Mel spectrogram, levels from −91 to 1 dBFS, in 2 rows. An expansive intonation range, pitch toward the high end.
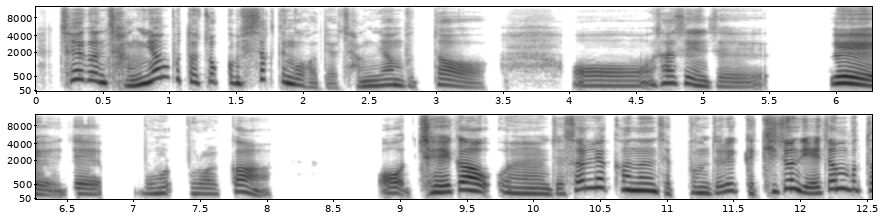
Yes: wide, 7.9 semitones; high, 205 Hz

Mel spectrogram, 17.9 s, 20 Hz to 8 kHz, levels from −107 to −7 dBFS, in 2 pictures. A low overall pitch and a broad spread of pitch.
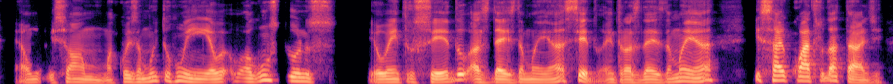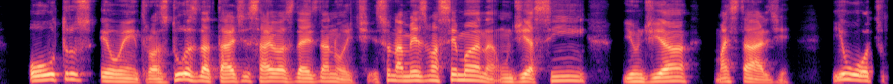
Yes: low, 125 Hz; wide, 6.5 semitones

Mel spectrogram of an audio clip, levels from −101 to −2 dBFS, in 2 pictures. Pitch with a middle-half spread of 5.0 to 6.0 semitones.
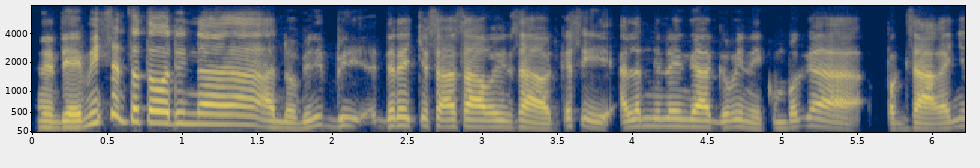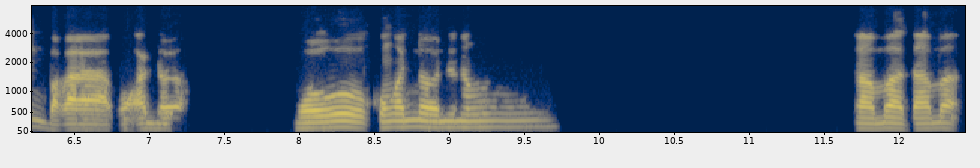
Yes: wide, 5.4 semitones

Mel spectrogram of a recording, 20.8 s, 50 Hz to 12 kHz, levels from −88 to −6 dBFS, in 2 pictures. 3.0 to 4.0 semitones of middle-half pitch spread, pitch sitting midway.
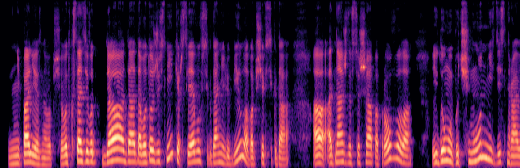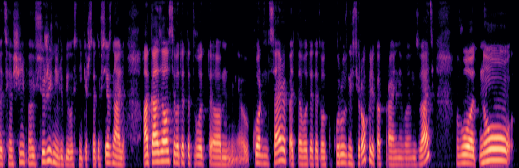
No: average, 4.8 semitones; medium, 165 Hz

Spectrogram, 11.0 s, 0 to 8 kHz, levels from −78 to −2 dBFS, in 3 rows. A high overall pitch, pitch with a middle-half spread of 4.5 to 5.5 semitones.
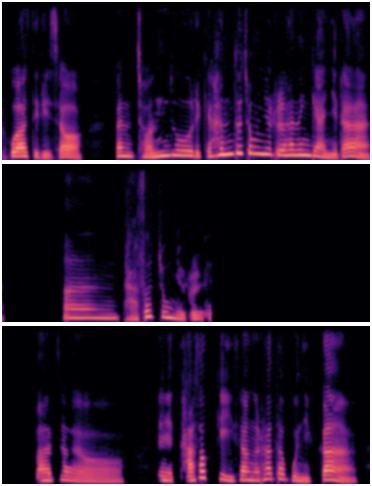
No: high, 210 Hz; wide, 5.9 semitones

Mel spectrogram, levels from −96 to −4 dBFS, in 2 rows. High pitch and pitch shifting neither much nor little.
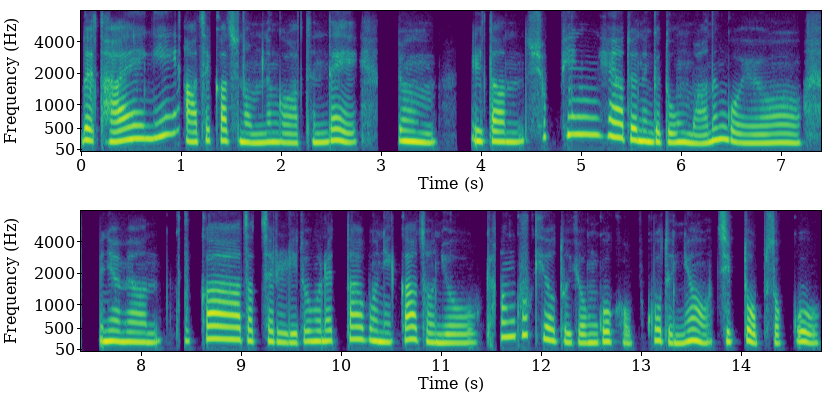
Yes: high, 215 Hz; average, 3.7 semitones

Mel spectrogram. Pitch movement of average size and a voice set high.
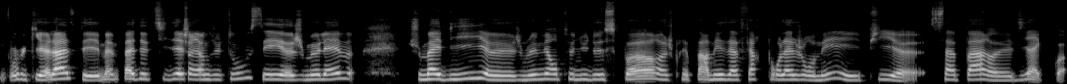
No: narrow, 2.0 semitones; high, 230 Hz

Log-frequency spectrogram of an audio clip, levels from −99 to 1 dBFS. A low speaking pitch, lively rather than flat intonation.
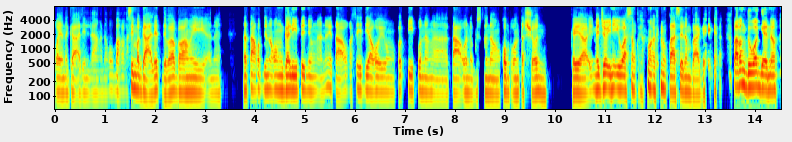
No: low, 130 Hz; narrow, 2.5 semitones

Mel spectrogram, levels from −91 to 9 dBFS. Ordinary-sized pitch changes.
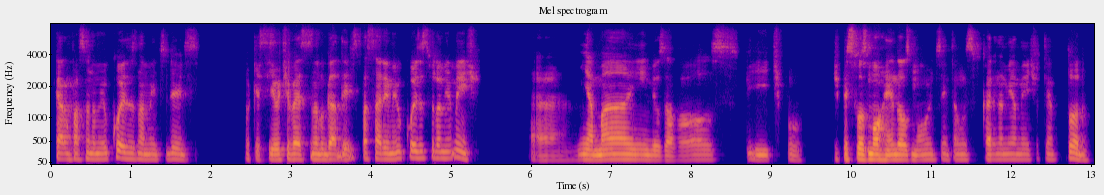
No: narrow, 1.7 semitones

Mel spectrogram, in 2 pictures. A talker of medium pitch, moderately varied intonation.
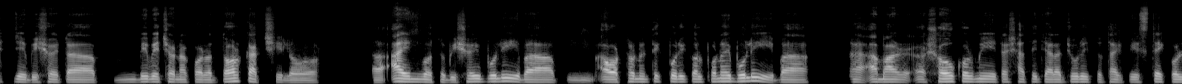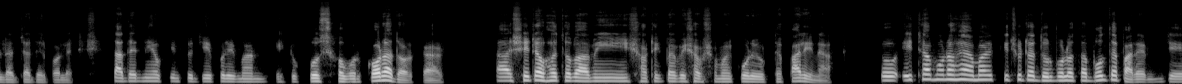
No: low, 130 Hz; average, 4.2 semitones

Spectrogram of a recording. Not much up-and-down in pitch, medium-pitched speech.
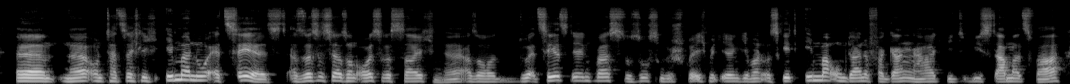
No: average, 3.0 semitones; medium, 150 Hz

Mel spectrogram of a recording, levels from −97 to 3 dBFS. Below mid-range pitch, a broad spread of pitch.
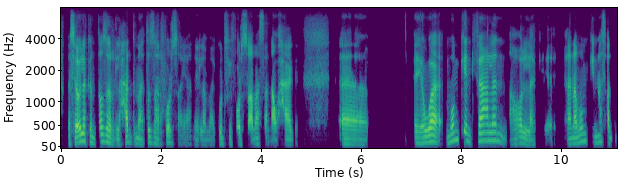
Yes: low, 125 Hz; wide, 5.8 semitones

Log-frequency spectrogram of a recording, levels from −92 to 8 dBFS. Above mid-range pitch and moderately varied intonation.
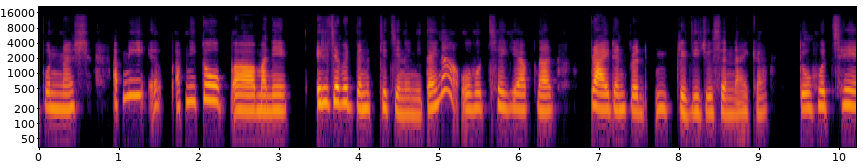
Yes: high, 200 Hz; average, 3.5 semitones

